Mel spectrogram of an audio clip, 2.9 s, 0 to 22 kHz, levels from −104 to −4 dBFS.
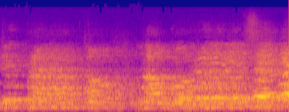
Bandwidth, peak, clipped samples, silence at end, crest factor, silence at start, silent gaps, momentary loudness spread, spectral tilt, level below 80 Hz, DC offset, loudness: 14 kHz; -6 dBFS; under 0.1%; 0 s; 18 dB; 0 s; none; 8 LU; -5.5 dB/octave; -66 dBFS; under 0.1%; -26 LUFS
